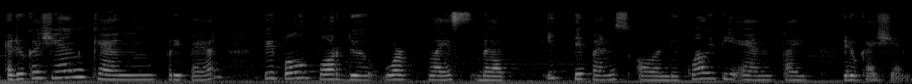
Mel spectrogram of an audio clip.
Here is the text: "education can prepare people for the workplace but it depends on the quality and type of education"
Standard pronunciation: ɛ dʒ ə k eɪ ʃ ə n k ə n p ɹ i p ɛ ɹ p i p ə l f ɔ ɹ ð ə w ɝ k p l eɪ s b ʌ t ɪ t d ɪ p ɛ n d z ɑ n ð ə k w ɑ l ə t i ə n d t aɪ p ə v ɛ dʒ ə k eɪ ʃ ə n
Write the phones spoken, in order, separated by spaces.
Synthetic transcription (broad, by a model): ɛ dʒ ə k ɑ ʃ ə n k ə n p ɹ i p ɛ ɹ p i p ə l f ɔ ɹ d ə w ɝ k p l eɪ s b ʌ t ɪ t d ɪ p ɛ n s ɑ n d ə k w ɑ l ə t i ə n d t aɪ p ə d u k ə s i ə n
